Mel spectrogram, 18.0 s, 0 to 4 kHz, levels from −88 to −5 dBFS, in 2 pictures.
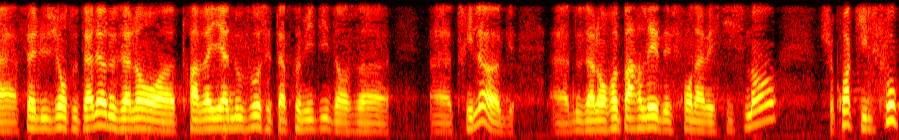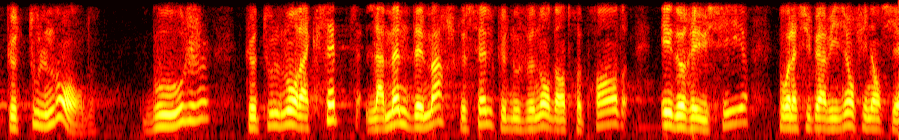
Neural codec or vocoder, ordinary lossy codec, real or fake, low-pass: none; Opus, 32 kbps; real; 3.6 kHz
